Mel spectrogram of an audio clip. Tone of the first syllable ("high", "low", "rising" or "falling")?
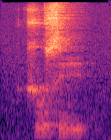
low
